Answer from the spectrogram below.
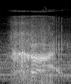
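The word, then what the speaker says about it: חי: Instead of going cha or ach, we say chai. This word is chai.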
